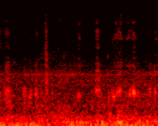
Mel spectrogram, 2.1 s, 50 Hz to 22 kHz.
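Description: Pelikan M805 fountain pen's medium nib writing on paper: a faint run of quick little pen strokes as letters are formed. The nib is smooth with a bit of feedback and not scratchy.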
